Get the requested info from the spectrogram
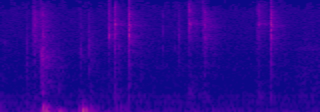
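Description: A few faint, scattered clicks from a computer keyboard and mouse, keys and button pressed while a straight brush stroke is painted in Photoshop.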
